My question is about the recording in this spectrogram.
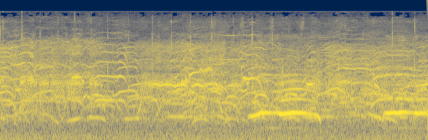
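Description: Many high-pitched voices shouting and shrieking over one another, with no clear words. In the second half, two long, held calls stand out above the rest.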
